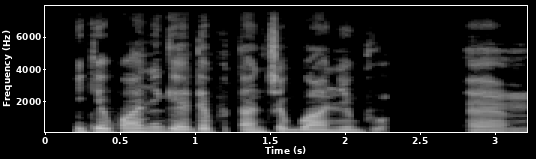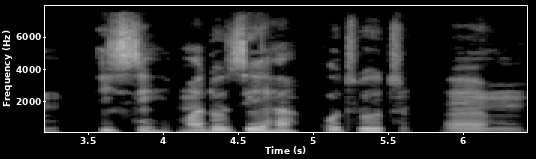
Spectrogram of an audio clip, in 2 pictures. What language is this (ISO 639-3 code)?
ibo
